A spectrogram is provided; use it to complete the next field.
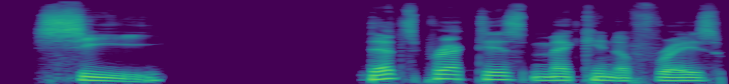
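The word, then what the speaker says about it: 四: Next, the number 4 is pronounced xi.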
